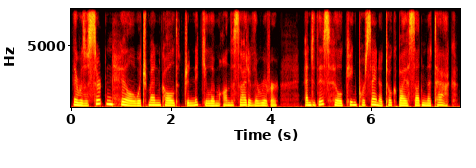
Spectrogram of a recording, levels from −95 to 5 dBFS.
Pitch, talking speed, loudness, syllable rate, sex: 200 Hz, 195 wpm, -19 LUFS, 5.1 syllables/s, female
